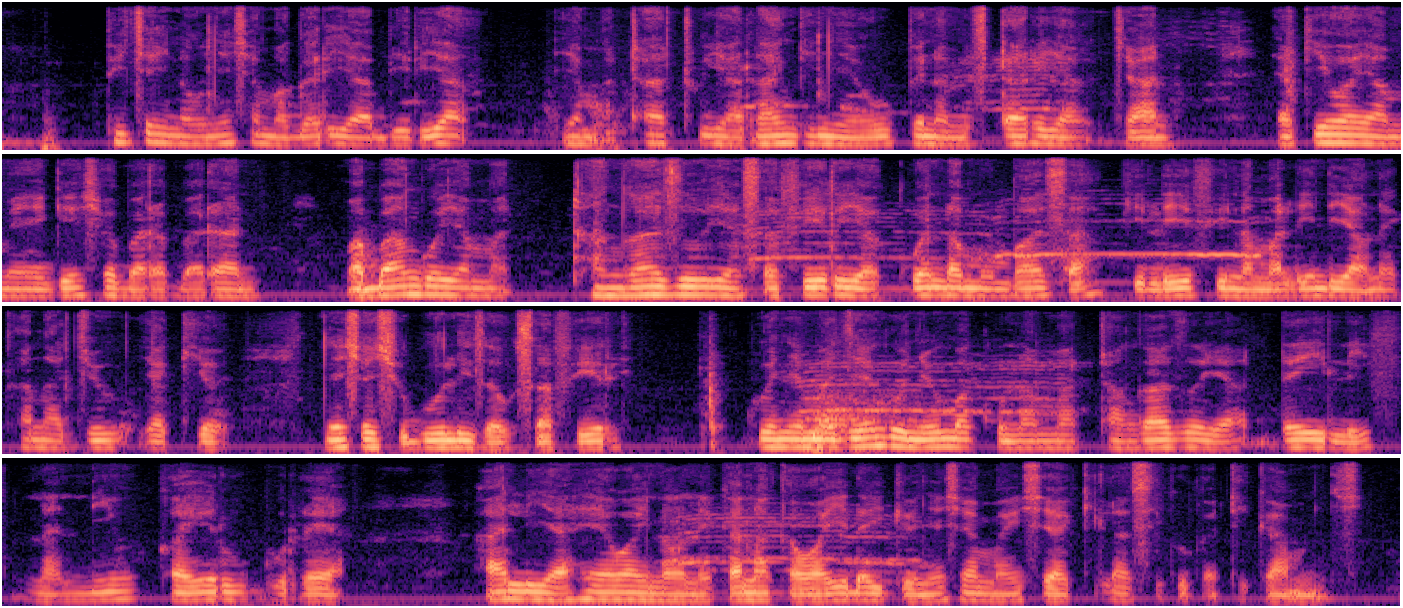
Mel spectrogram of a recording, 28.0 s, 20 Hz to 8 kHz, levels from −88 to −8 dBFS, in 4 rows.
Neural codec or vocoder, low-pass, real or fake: none; 7.2 kHz; real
